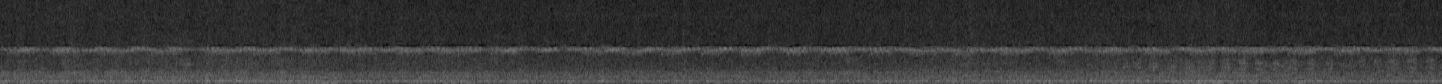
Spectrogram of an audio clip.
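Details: Continuous bee hum, thick and even, with layered low buzzing notes that swell slightly. A faint steady high-pitched whine persists underneath for nearly ten seconds.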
